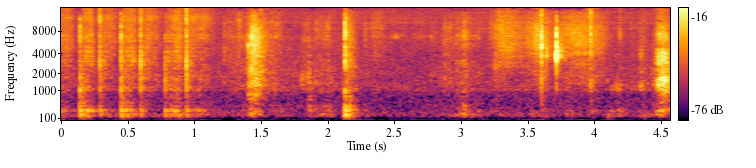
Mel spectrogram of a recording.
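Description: A wooden stylus scratches the black coating of a flat scratch-art paper sticker sheet with giraffe sticker motifs, lying on a dark mat while the other hand holds the sheet. Quiet, dry scratching strokes come in short, irregular bursts with a brief papery rasp, each stopping with almost no ring.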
